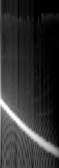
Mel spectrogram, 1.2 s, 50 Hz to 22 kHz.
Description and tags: Retro, Drop 02
Retro, supply drop and/or bomb drop! (An object falling in general!).
This sound can for example be used in games - you name it!
If you enjoyed the sound, please STAR, COMMENT, SPREAD THE WORD!🗣 It really helps!
/MATRIXXX
ammo, attack, bomb, box, cartoon, classic, crate, drop, fall, falling, game, retro, supply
